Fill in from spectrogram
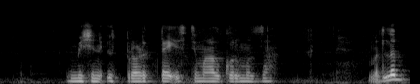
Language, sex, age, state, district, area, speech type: Kashmiri, female, 18-30, Jammu and Kashmir, Kupwara, rural, spontaneous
